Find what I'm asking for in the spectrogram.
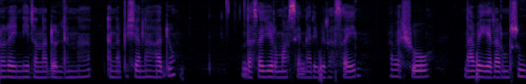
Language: Masai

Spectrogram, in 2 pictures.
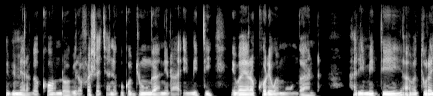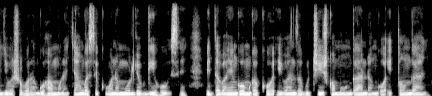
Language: Kinyarwanda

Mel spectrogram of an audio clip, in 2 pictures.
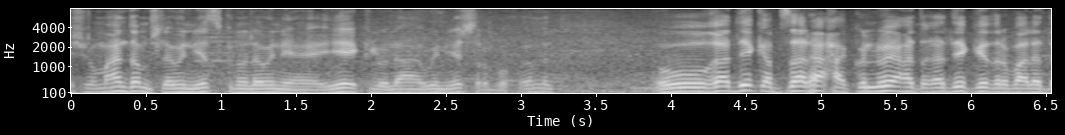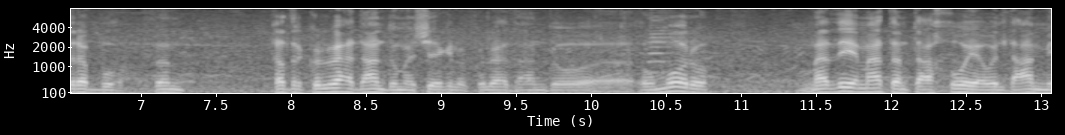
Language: Arabic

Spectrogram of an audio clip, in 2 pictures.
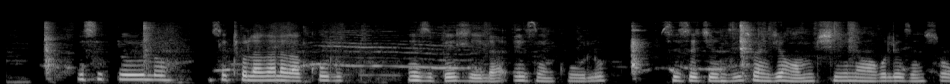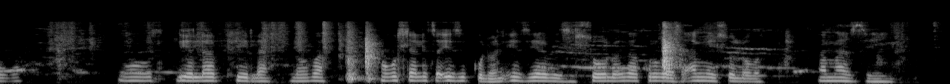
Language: North Ndebele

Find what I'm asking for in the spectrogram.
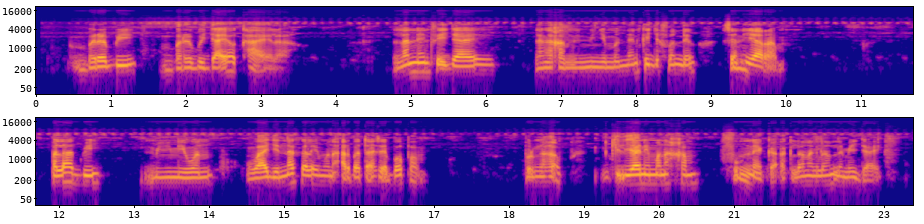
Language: Wolof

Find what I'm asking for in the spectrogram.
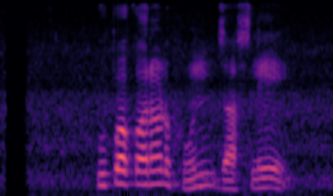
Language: Nepali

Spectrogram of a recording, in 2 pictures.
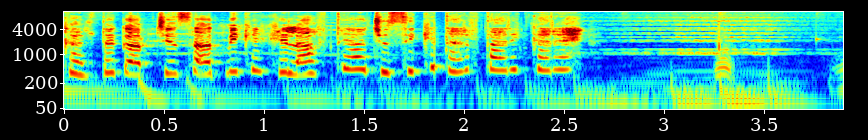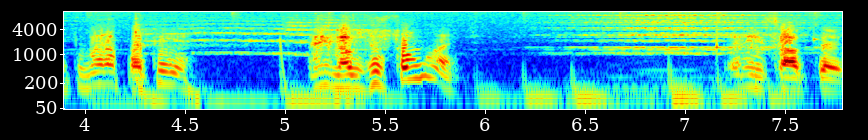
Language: Hindi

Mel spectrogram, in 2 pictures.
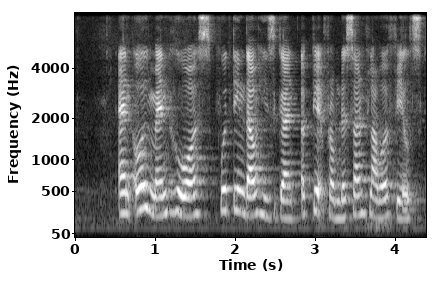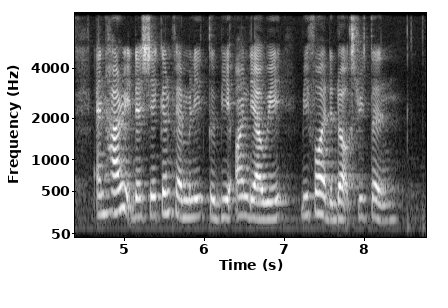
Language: English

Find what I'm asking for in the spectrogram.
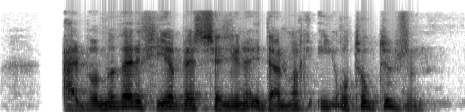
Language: Danish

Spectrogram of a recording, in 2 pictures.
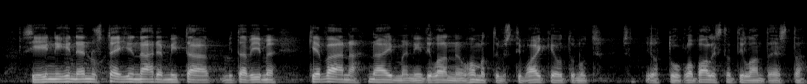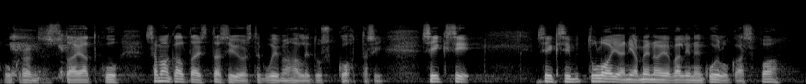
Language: Finnish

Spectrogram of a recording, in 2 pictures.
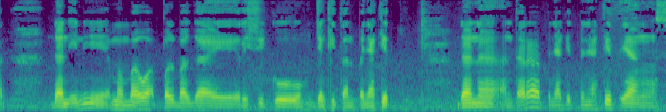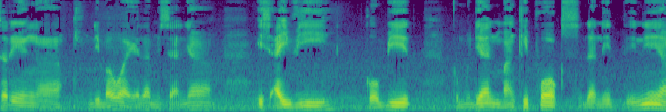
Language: Sabah Malay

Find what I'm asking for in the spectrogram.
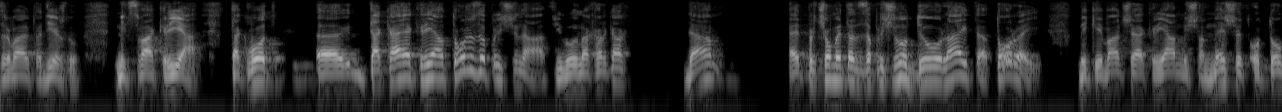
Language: Russian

